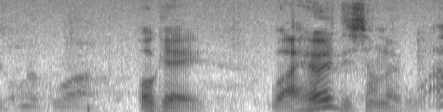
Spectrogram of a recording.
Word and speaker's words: Mgła: Yeah, pronounce it Mgła.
